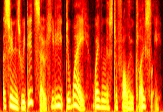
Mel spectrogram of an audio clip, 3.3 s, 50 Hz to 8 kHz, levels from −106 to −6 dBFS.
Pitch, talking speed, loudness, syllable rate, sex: 190 Hz, 255 wpm, -20 LUFS, 6.5 syllables/s, female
